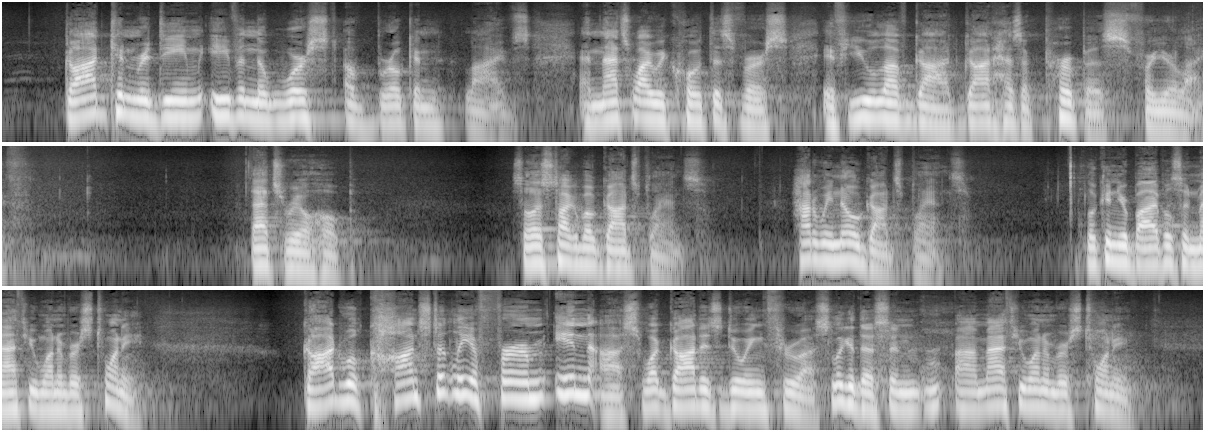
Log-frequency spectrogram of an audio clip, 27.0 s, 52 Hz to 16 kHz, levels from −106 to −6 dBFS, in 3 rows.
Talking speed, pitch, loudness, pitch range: 165 wpm, 125 Hz, -19 LUFS, 110-140 Hz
